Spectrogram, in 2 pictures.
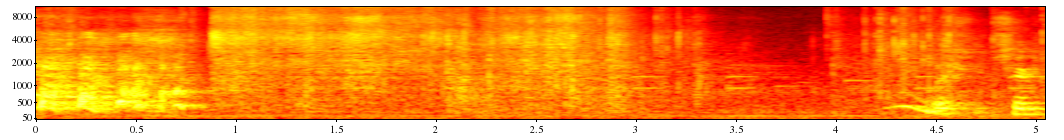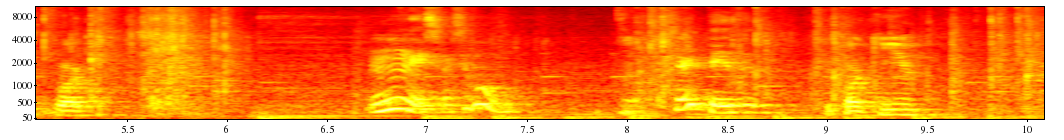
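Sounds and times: snack bag crinkling open: 0.7s - 3.4s, 4.0s - 6.2s, 8.0s - 10.0s.

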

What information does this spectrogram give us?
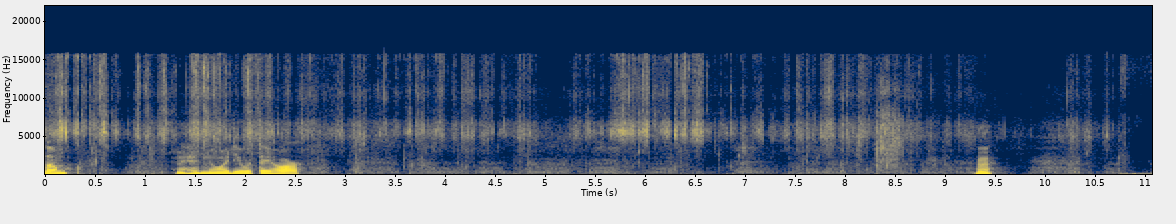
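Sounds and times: steady high hiss: 0.0s - 10.7s
footsteps through undergrowth: 0.0s - 11.0s
person saying huh: 9.3s - 9.6s.

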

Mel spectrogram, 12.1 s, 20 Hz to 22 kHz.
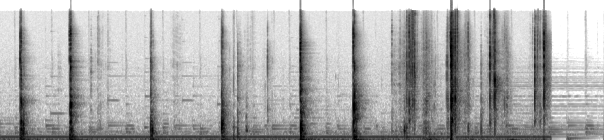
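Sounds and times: quiet background music: 0.0s - 12.0s
slime clicking and popping: 1.4s - 1.9s, 4.4s - 6.3s, 7.0s - 11.0s.

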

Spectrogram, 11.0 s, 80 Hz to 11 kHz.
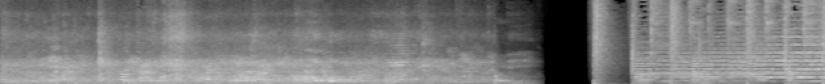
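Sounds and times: indistinct voices in a hall: 0.0s - 7.2s.

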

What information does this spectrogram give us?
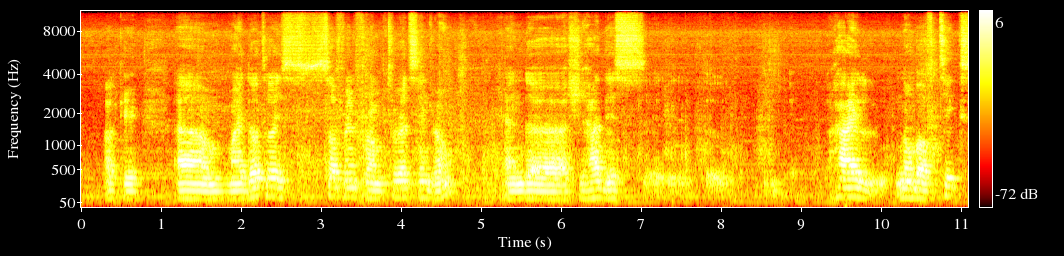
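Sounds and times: people talking: 0.3s - 11.0s.

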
